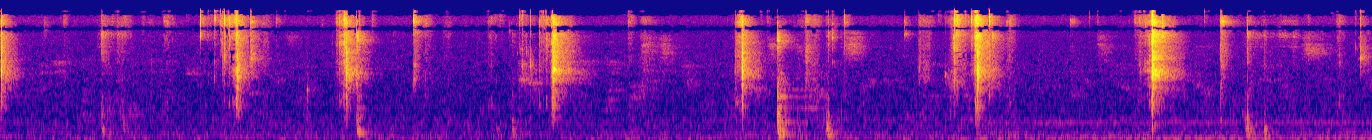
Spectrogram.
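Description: Kitchen scissors snipping small raw shrimp in short, sharp cuts, one every second or two with quiet gaps between.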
